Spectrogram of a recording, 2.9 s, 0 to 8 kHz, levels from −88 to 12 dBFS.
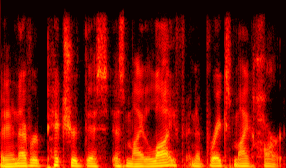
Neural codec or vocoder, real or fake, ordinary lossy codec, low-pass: none; real; Opus, 64 kbps; 7.2 kHz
